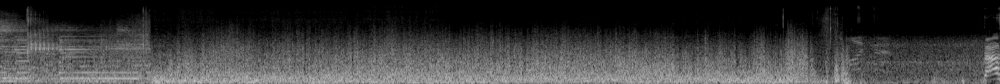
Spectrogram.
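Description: Background music that cuts off about a second and a half in, giving way to a steady rush of wind buffeting the microphone of a camera riding on a moving bicycle. The rush drops away shortly before the end.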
